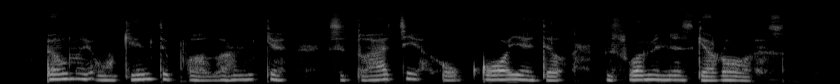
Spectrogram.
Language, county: Lithuanian, Vilnius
